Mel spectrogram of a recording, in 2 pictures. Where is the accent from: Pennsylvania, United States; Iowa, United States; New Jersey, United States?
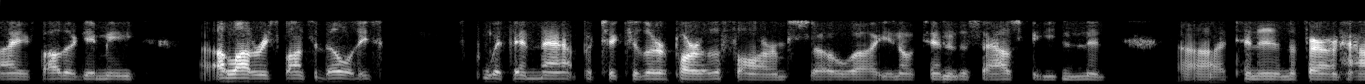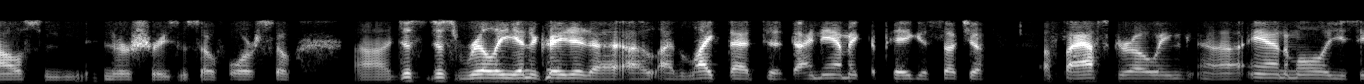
Iowa, United States; But I'm from Wapello County, I actually reside there as well now.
